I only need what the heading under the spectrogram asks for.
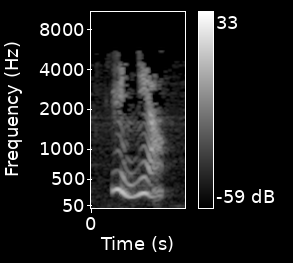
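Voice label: "酝酿", Mandarin Chinese; chinese flashcards; hsk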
